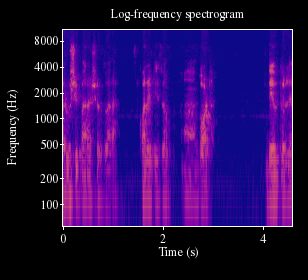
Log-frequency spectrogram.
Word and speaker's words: पराशर: स्मृति में लिखा गया है, महर्षि या ऋषि पाराशर द्वारा, क्वालिटीज ऑफ गॉड, देवतुल्य लोगों की क्वालिटीज। ओके, पराशर या पाराशर, पराशर। ओके, तो हम क्या करते हैं, गीता मैम को एक बार प्रोनाउंस करने का मौका देते हैं।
